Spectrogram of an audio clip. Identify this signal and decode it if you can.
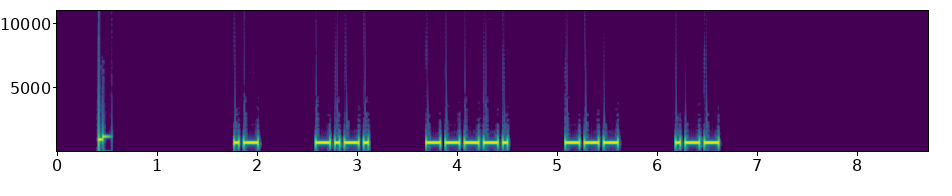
Morse code, heard as a keyed tone, about 25 wpm, spaced as for 12 wpm, 700 Hz. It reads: AC9OW
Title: USA Call Signs - 5 Characters - 4x Character Spacing - 25wpm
